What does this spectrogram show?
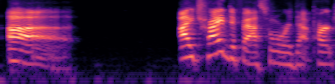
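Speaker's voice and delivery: ordinary delivery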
